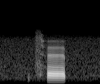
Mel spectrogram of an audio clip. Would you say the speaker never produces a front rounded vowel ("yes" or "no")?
no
